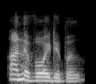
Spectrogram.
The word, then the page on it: unavoidable: Indian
